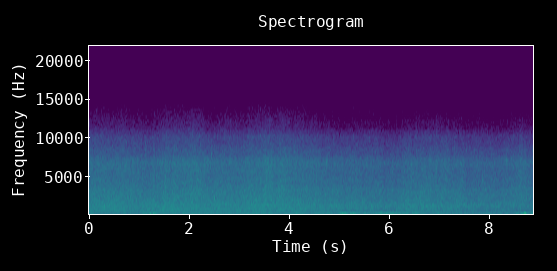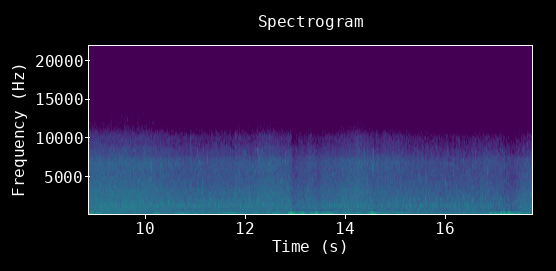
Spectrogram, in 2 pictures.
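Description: Heavy rain falling as a steady, even hiss, with gusts of wind rumbling on the microphone now and then, strongest about 13 seconds in and near the end.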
